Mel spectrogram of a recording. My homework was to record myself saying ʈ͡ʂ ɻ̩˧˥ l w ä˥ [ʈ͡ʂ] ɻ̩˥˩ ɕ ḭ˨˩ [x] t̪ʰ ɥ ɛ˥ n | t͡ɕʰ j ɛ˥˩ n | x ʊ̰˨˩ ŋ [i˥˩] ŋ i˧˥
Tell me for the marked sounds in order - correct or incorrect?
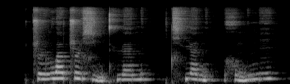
correct, incorrect: ŋ, incorrect: i˥

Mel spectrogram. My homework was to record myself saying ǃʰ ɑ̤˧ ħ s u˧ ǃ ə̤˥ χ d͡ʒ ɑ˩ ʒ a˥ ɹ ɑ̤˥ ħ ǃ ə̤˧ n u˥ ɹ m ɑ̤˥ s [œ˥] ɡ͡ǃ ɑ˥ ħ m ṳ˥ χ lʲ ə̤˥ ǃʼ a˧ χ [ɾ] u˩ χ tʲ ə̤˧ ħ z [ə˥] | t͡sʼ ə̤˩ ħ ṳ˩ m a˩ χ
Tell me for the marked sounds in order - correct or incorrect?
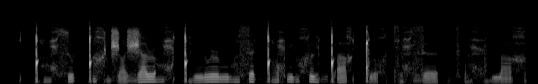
incorrect: ə˥, incorrect: ǃ, incorrect: ə˧

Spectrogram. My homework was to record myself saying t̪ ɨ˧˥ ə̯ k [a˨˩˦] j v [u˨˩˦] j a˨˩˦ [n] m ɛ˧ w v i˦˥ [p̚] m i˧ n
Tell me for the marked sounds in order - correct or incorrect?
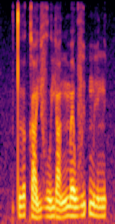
correct, correct, correct, correct

